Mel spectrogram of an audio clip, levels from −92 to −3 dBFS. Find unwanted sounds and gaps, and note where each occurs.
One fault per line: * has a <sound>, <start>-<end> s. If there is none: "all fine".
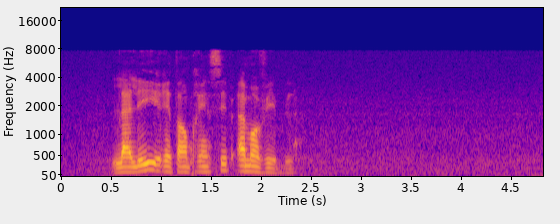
all fine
